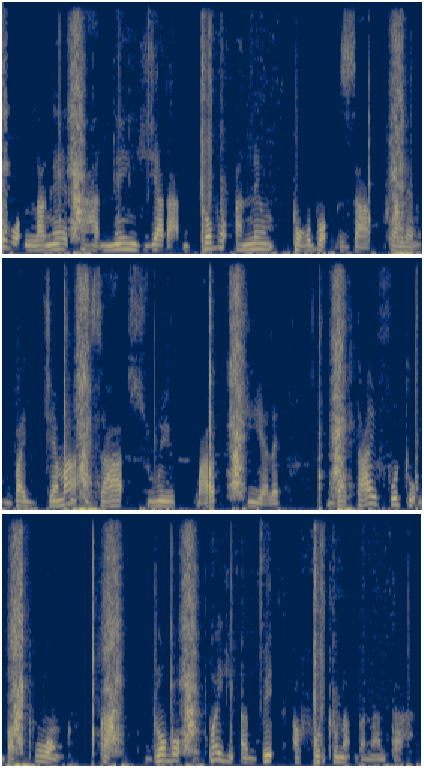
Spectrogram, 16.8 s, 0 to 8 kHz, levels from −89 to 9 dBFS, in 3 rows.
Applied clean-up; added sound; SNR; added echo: classical method spectral subtraction.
